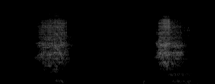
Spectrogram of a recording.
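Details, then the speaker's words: 2003 Radio Shack Brum RC car rebuilt with hobby-grade electronics: original steering motor now on an ESC makes two short harsh whirring bursts as the steering swings; steers properly but runs noisy. "Uh it does steer properly. It's a little noisy. I'm not sure how that sounds on camera, but in person"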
